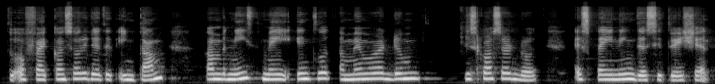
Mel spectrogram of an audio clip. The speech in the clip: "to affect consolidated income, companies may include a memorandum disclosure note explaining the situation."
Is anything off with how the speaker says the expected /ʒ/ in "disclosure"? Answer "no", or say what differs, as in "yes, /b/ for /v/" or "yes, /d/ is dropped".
yes, /s/ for /ʒ/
